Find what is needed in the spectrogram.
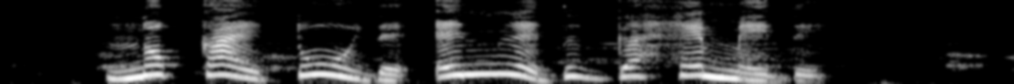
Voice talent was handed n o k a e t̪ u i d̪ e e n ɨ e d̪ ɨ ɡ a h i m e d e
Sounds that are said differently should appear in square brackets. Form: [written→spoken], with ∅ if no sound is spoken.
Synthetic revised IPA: n o k a e t̪ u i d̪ e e n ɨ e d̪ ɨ ɡ a h [i→e] m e d e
